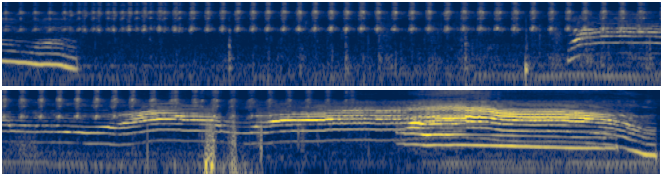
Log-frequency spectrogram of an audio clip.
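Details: Domestic cats fighting over territory at night: a short falling wail, a quiet stretch with a steady ticking pulse, then long drawn, wavering yowls that rise and swell in loudness toward the end.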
